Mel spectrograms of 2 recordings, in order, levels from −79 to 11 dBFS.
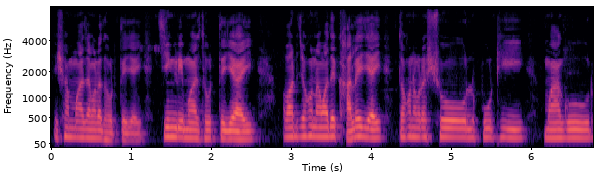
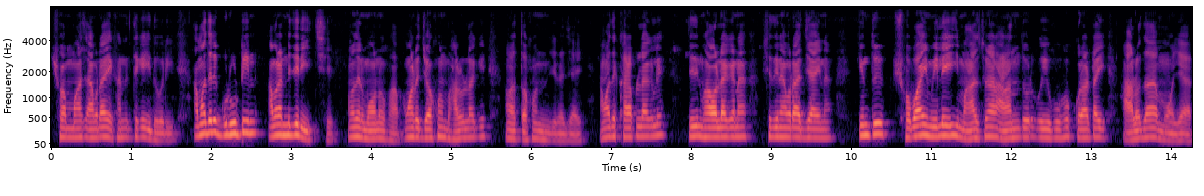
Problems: none marked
